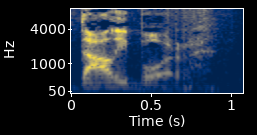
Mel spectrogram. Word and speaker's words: Dalibor: It's actually pronounced Dalibor. You have to roll the R.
